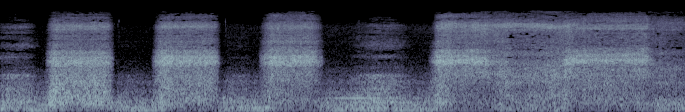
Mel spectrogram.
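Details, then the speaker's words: Winnebago Lesharo (Renault-based van), parked: blowing over the opening window's small metal flange gives breathy bursts with thin high whistle/buzz, demonstrating how it resonates at highway speed; fix is sealing it with black electrical tape. "see the difference oh there's a the high pitch buzz from the air going over the window flange"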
